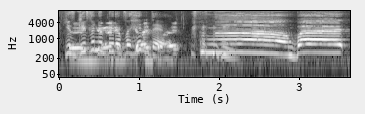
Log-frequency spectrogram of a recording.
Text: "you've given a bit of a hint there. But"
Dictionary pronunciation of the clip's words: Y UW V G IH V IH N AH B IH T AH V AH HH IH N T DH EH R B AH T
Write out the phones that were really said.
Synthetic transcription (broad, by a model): Y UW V G IH V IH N AH B IH T AH V AH HH IH T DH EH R B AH T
